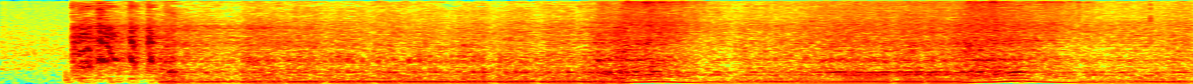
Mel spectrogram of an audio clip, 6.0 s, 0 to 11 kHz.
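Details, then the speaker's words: 1993 Yamaha GTS1000, fuel-injected 1000cc inline-four tuned for bottom end and mid-range, 26,000 miles, revived from museum display: starter catches quickly, then an even idle with a steady low hum and two brief throttle blips, with no mechanical noise. "And what Yamaha did for this 1000cc inline 4 for this bike compared to the FZ1000 is they tuned the motor to have more bottom end and more mid-range because it's a touring sport bike as opposed to just a full-on sport bike."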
